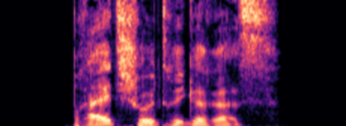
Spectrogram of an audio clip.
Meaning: strong/mixed nominative/accusative neuter singular comparative degree of breitschultrig
- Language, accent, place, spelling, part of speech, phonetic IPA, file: German, Germany, Berlin, breitschultrigeres, adjective, [ˈbʁaɪ̯tˌʃʊltʁɪɡəʁəs], De-breitschultrigeres.ogg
